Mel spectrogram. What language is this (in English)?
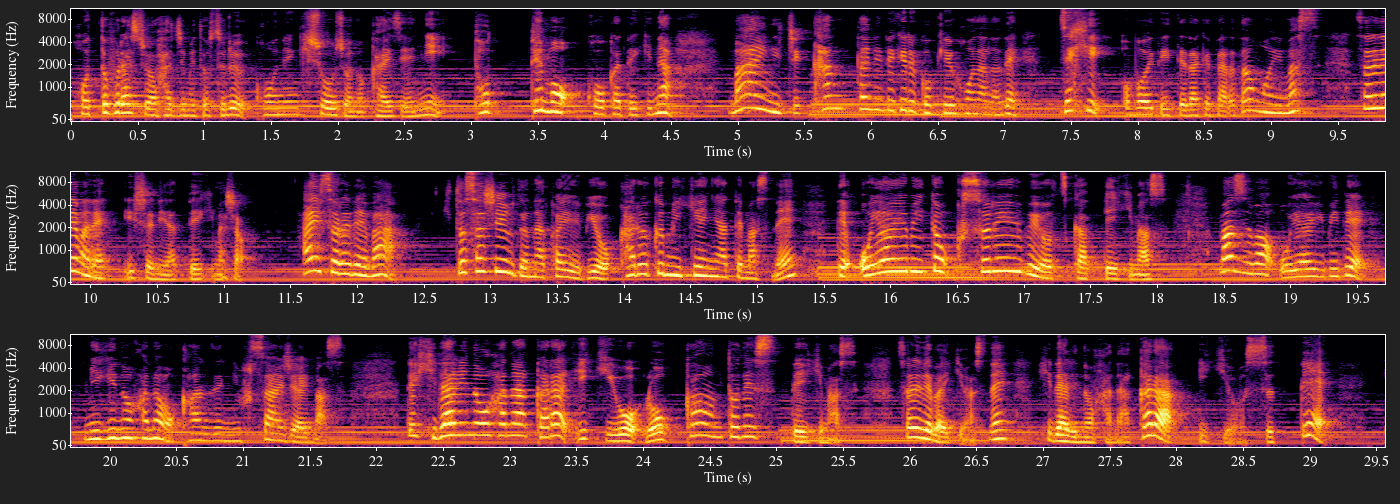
Japanese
